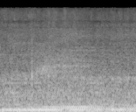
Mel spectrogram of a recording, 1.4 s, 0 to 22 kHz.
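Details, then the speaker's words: Honda CBR150 (new) after repair of hard starting and smoking: revs up cleanly and returns smoothly with no misses or rattles, no longer smoking, throttle response good; problem was caused by Dex getting in. "ternyata Ini juga udah gak ngebul ya gasnya juga udah mantap nih ternyata cuma gara-gara Dex anjir"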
